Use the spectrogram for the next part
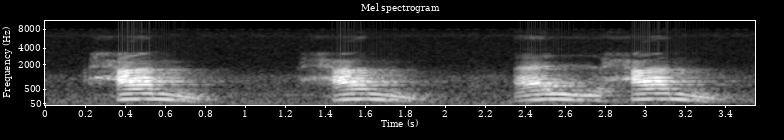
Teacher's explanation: Huruf mim, bibir atas dengan bibir bawah.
